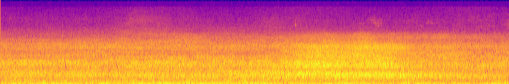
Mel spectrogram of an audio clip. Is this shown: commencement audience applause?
no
